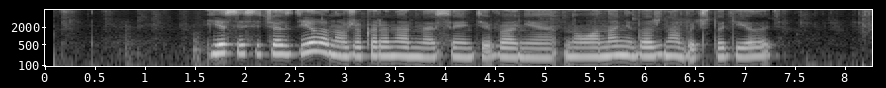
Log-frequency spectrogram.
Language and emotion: Russian, neutral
